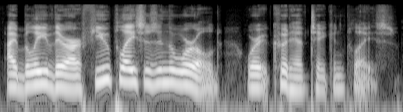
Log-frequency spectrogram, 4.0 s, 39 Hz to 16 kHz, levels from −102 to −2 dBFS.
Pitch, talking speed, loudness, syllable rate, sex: 160 Hz, 225 wpm, -17 LUFS, 6.5 syllables/s, male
